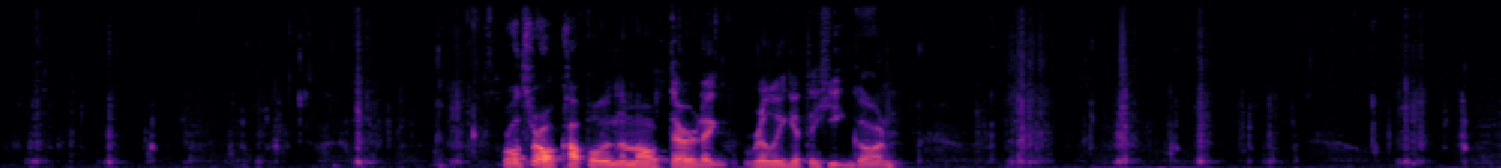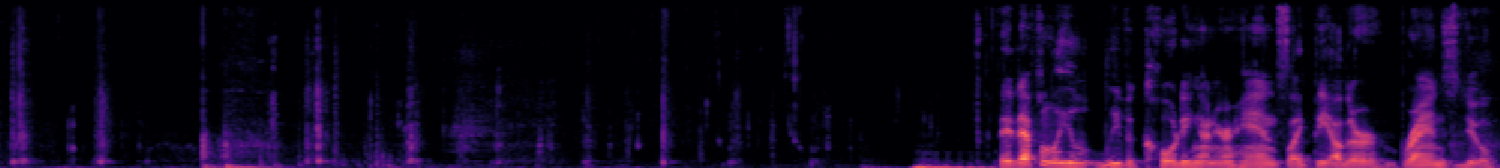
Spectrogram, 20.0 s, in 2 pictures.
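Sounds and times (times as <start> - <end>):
person chewing crunchy nuts: 0.0 - 3.6, 6.0 - 16.7
low thump: 15.8 - 16.6.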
